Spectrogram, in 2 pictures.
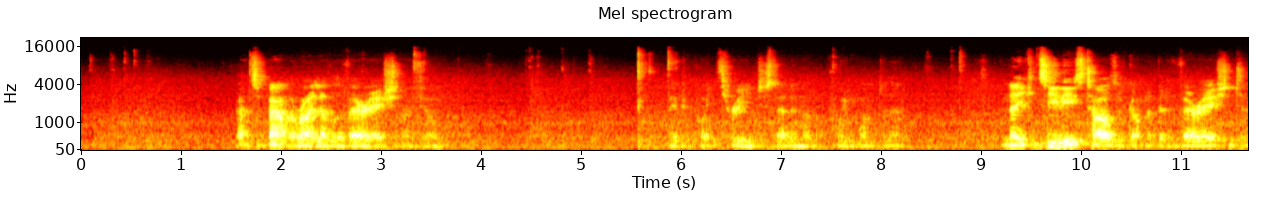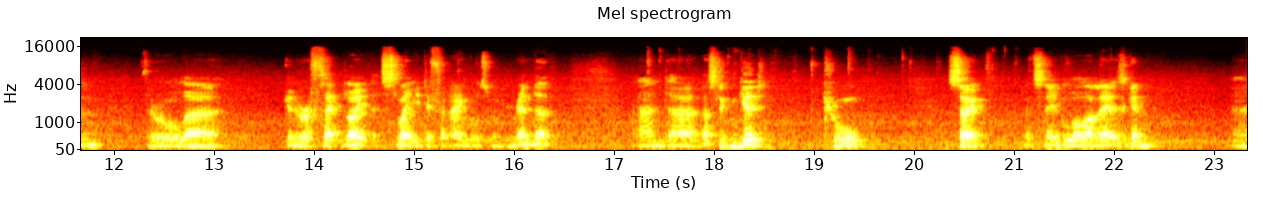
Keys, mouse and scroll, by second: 0.7 Tab, 1.0 middle click, 1.0 a, 1.9 middle click, 2.5 ctrl+middle click, 2.7 ctrl+middle click, 2.9 middle click, 3.5 Tab, 3.9 middle click, 4.5 g, 6.0 Tab, 6.4 middle click, 7.0 a, 7.2 middle click, 7.6 a, 7.9 middle click, 8.6 ctrl+middle click, 9.0 shift+middle click, 9.3 middle click, 9.7 ctrl+middle click, 10.1 middle click, 12.4 middle click, 15.2 middle click, 15.9 ctrl+middle click, 16.9 middle click, 17.6 a, 18.1 a, 18.5 a, 20.5 a, 20.5 shift+1, 21.1 a, 21.5 ctrl+middle click, 22.2 a, 22.5 middle click.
